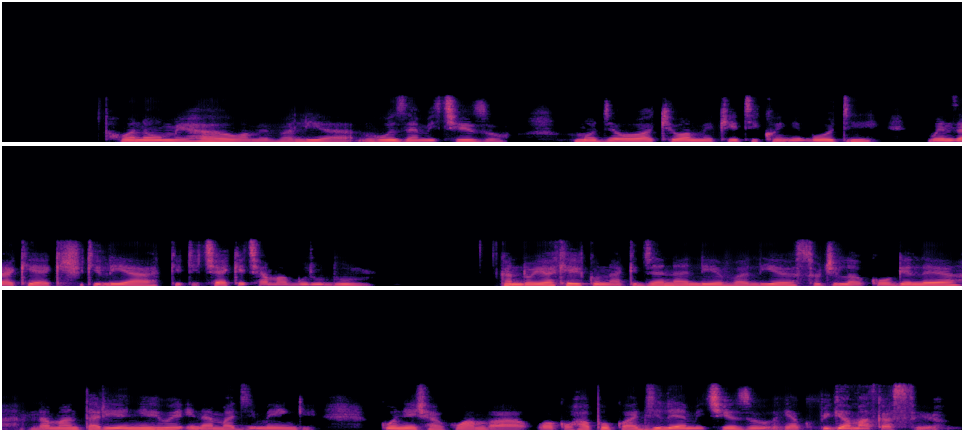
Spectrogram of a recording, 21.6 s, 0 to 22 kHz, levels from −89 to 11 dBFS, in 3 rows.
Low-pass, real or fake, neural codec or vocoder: 7.2 kHz; fake; codec, 16 kHz, 0.5 kbps, X-Codec, WavLM features, trained on Multilingual LibriSpeech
